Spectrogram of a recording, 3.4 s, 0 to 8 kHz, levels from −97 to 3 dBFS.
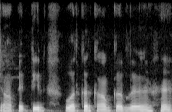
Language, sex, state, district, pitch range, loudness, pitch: Hindi, male, Jharkhand, Deoghar, 105-110 Hz, -18 LUFS, 110 Hz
